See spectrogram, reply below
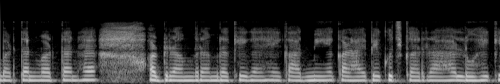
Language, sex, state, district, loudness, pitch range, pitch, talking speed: Hindi, female, Haryana, Rohtak, -19 LUFS, 185-195 Hz, 190 Hz, 250 wpm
